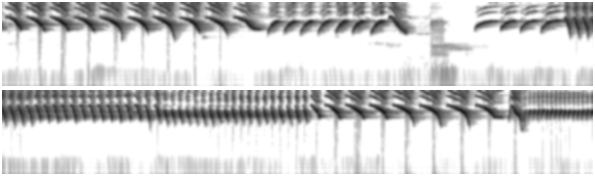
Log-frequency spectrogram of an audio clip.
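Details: Canary giving a long 'cuit cuit' lure song used to get a silent canary singing: clear sweeping notes, a brief break, a buzzy rapid trill of several seconds, further swept notes, and a final trill.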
